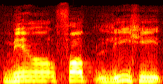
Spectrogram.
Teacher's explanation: نون ساکن کو اخفا کے ساتھ پڑھیں گے، ناک میں آواز لے جا کر گنگنانا اسے اخفا کہتے ہیں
